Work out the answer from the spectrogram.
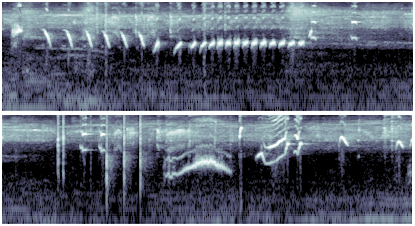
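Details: White-rumped shama (murai batu) of Borneo singing in the morning: a rapid even trill of about twenty repeated slurred notes, then scattered clicks and a long, smooth rising-falling whistle.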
